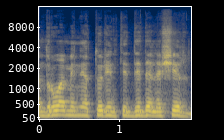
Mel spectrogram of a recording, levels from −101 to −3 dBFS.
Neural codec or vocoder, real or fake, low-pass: none; real; 14.4 kHz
